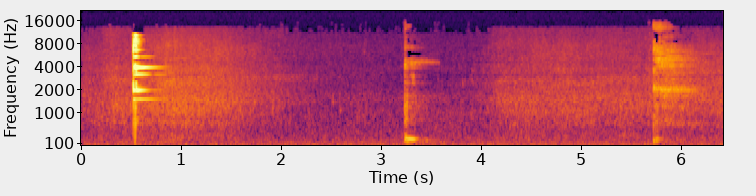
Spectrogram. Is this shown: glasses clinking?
yes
